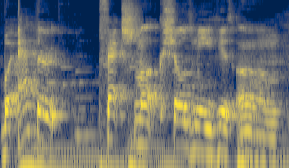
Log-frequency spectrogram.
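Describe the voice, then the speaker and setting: Animated guy telling stories in an echoey room. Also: mid-range voice, slow. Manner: animated, exasperated, profane, slangy with repeated "you know what I'm saying". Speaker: storytelling vlogger. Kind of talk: casual comedic storytelling. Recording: echoey room with music behind.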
